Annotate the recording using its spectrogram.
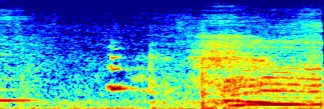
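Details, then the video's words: Paty, an Akita dog, fawning on a favourite vet indoors; a short, sliding, high whine rises then falls, following a brief soft yelp, with faint music behind. "秋田犬パティ 大好きな獣医師さんに甘える"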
